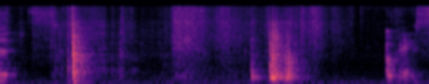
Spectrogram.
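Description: Packaging being handled: a sharp knock just under a second in, then a short rustling scrape near three seconds as the cardboard gift box is handled and the fabric dust bag is lifted out.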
